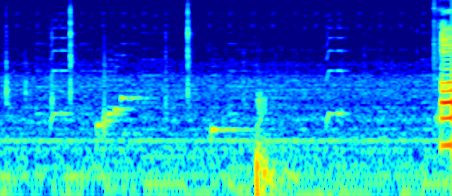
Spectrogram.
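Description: Short electronic menu blips sound.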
